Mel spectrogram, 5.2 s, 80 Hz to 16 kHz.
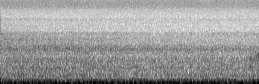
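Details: Toshiba 12,000 BTU mini split in LMTV camper, on solar/batteries, set to 65°F with cabin at 71°F, just switched on: steady low hum firming up as compressor ramps to about 700–1,000 watts, no rattle or knock; normal compressor ramp-up.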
